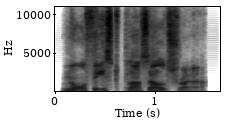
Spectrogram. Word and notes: ne plus ultra: British English

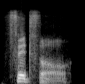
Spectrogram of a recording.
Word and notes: fitful: British English

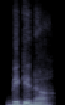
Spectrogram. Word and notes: beginner: Indian

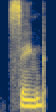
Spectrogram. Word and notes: sing: Indian

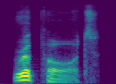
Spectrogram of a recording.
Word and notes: report: British English

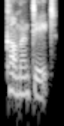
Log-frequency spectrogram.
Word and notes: commentate: Indian

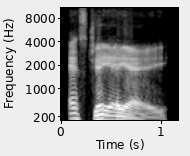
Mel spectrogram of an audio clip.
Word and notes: SJAA: British English

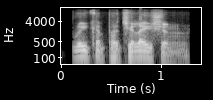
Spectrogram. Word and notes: Recapitulation: British English

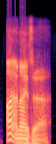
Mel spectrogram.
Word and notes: ionizer: British English

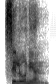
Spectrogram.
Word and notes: Scillonian: Indian

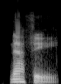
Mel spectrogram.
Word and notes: Naffy: American English

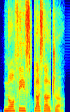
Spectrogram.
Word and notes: ne plus ultra: Indian

